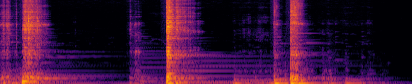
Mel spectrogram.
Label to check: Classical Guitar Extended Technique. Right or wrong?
Right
